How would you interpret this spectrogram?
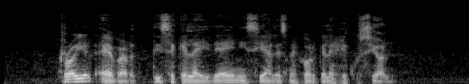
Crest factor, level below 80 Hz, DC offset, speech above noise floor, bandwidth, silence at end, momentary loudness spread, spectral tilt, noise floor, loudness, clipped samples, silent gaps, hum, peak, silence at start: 18 dB; -38 dBFS; under 0.1%; 38 dB; 11.5 kHz; 0.75 s; 10 LU; -5.5 dB/octave; -58 dBFS; -20 LUFS; under 0.1%; none; none; -2 dBFS; 0.6 s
